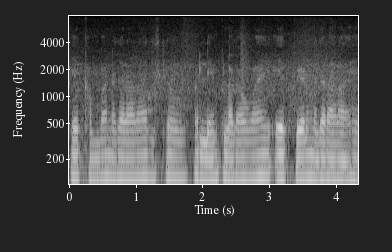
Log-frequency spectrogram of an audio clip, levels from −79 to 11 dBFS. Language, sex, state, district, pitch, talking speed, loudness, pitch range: Hindi, male, Chhattisgarh, Bilaspur, 105 Hz, 250 wpm, -16 LUFS, 105-110 Hz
